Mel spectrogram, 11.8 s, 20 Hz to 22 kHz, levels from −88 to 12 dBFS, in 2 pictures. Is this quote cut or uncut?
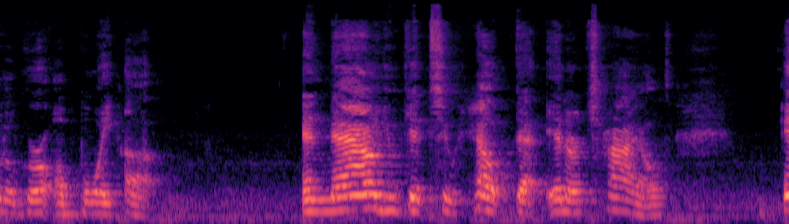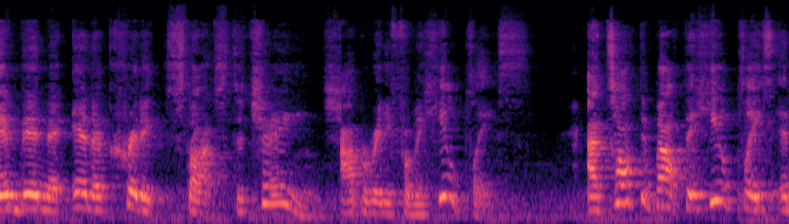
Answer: cut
